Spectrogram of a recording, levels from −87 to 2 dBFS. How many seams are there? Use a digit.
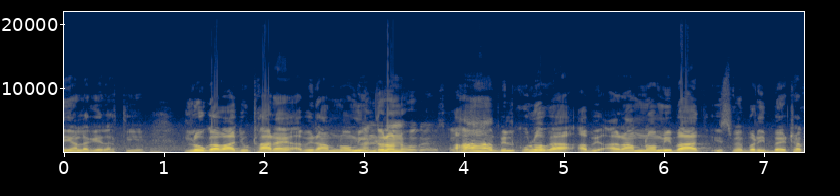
0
